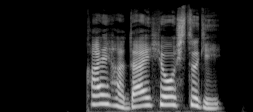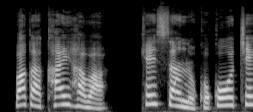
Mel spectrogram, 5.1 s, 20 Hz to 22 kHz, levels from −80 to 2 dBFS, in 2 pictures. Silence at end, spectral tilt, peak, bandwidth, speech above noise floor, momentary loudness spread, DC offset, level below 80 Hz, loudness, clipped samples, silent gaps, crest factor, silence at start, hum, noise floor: 0 s; -4 dB/octave; -2 dBFS; 17.5 kHz; 73 dB; 6 LU; under 0.1%; -56 dBFS; -16 LUFS; under 0.1%; none; 14 dB; 0.9 s; none; -89 dBFS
